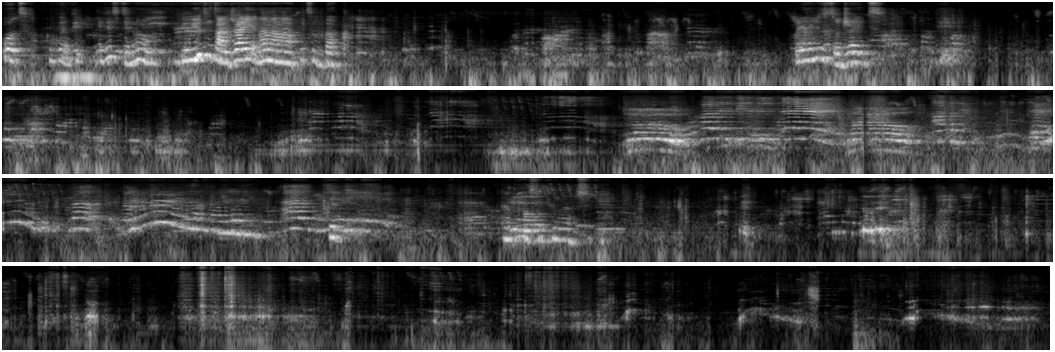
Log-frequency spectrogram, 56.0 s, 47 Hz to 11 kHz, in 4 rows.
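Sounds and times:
goat bleating: 21.2s - 22.1s.

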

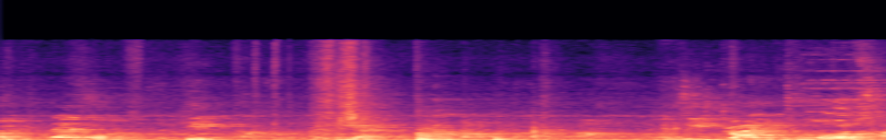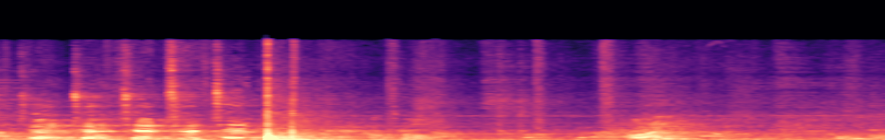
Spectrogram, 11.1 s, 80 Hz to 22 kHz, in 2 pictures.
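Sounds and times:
voices talking in a hall: 0.0s - 11.0s.

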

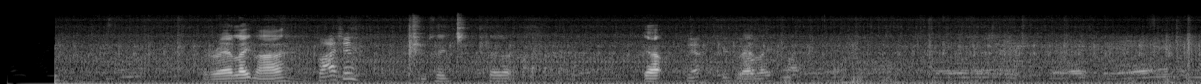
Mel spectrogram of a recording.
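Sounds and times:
motorcycle engine idling: 0.6s - 12.0s
steady rushing noise: 0.6s - 12.0s.

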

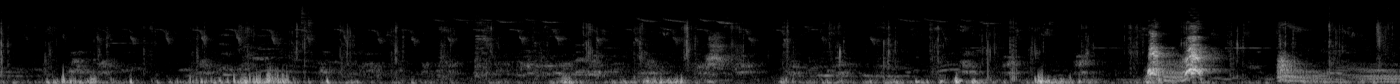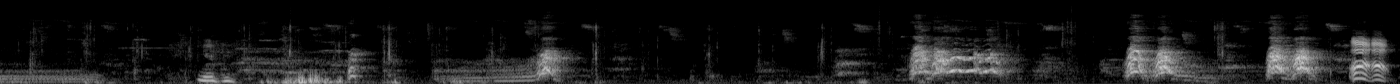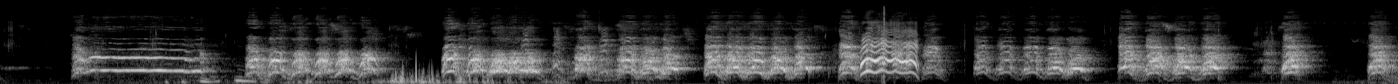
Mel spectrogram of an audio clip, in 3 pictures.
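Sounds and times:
dog barking: 0.7s - 1.3s, 1.9s - 8.6s, 9.6s - 12.2s, 16.4s - 18.0s, 18.9s - 20.6s, 21.6s - 27.5s, 28.7s - 29.1s, 30.0s - 41.9s.

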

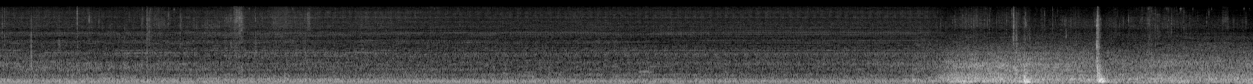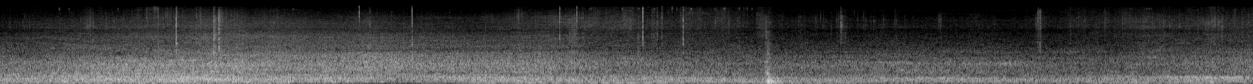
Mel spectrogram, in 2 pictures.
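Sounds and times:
road traffic noise: 0.0s - 25.0s.

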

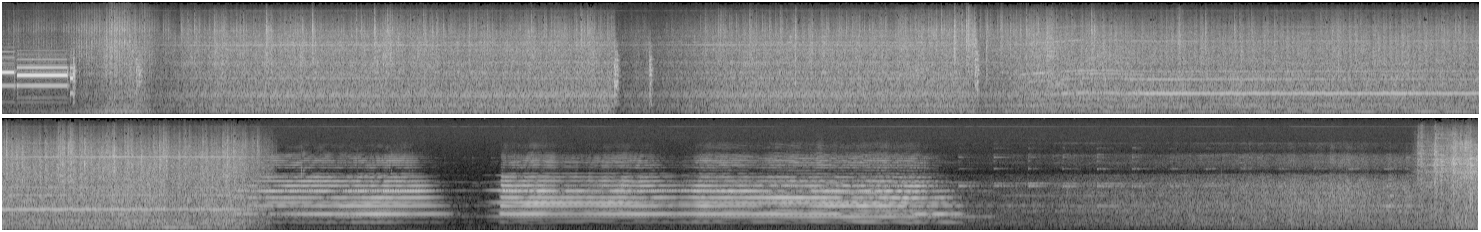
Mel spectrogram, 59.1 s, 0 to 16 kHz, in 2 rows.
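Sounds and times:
locomotive air horn: 0.0s - 1.6s, 20.5s - 30.1s, 34.2s - 49.4s
locomotive rumble and clatter: 0.2s - 35.2s, 52.1s - 59.0s.

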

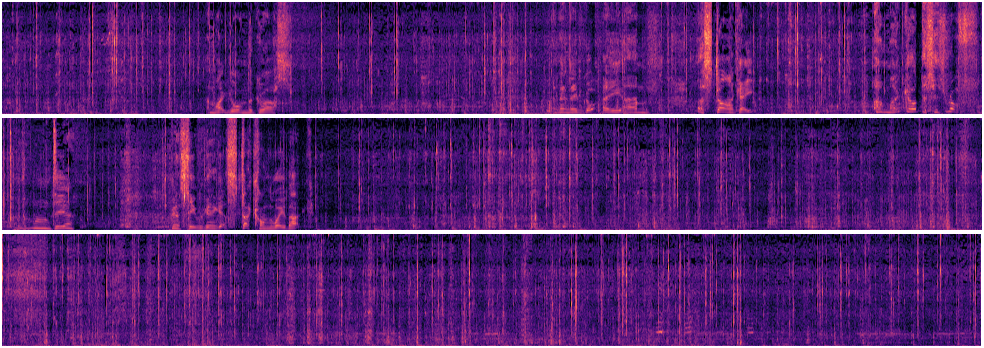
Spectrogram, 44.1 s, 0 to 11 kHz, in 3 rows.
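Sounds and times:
wheelchair rolling over grass: 0.0s - 44.0s.

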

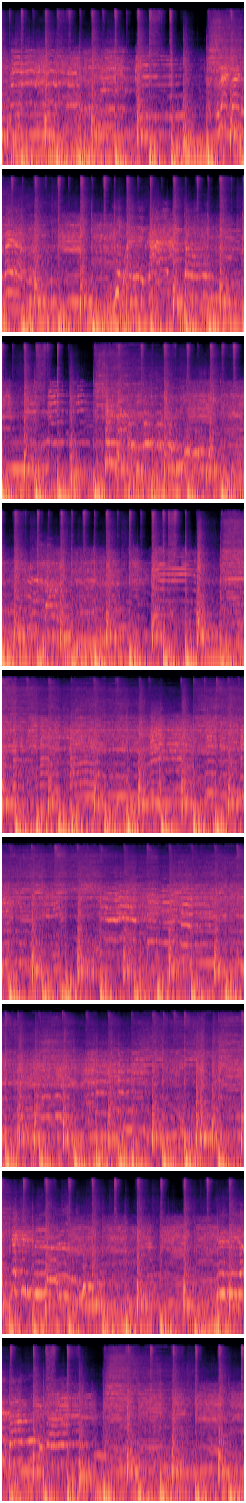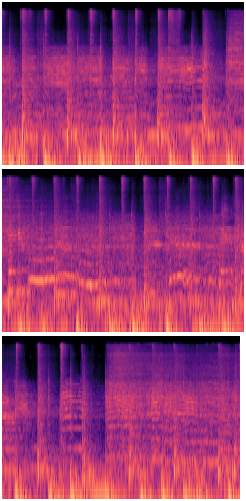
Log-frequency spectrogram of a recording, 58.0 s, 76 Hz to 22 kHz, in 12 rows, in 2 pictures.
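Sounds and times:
saxophone: 0.0s - 3.6s, 17.6s - 42.4s, 55.3s - 58.0s
drum kit beat: 0.0s - 58.0s
electric guitar: 0.0s - 58.0s
live band playing: 0.0s - 58.0s
man singing: 4.1s - 6.0s, 6.9s - 9.7s, 10.3s - 16.2s, 33.8s - 36.3s, 38.0s - 41.0s, 48.3s - 54.1s.

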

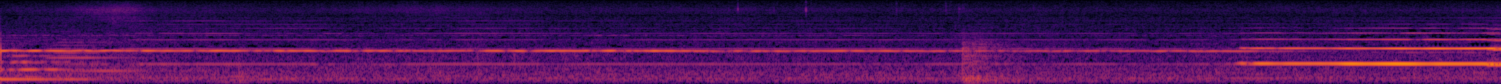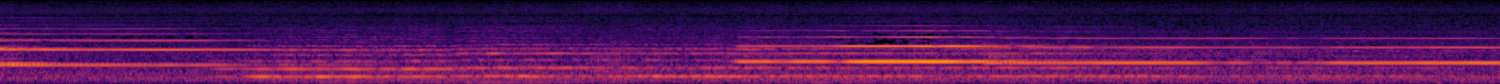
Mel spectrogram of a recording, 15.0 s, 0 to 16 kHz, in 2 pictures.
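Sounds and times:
chamber ensemble playing: 0.0s - 15.0s.

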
